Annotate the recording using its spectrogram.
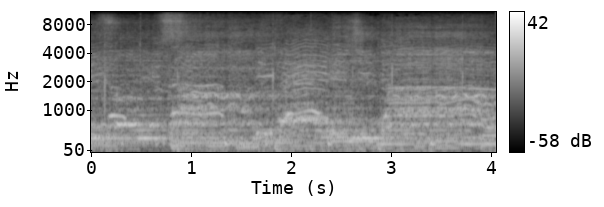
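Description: Live pop song: a singing duet with band accompaniment over a steady beat.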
